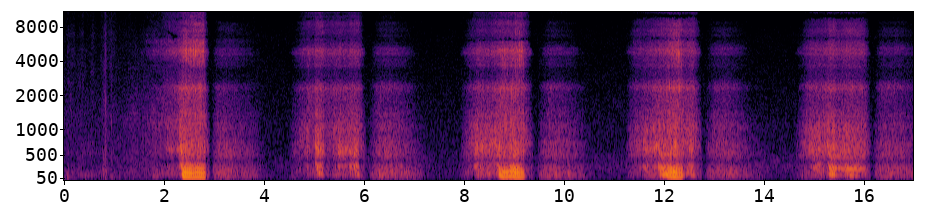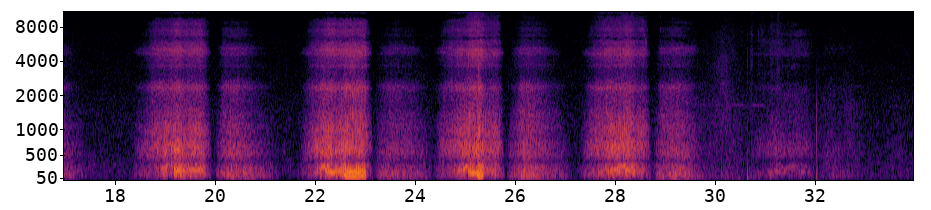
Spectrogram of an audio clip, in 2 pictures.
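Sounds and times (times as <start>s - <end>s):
loud rasping snoring: 1.7s - 3.7s, 4.6s - 7.0s, 8.0s - 10.2s, 11.3s - 13.6s, 14.7s - 17.1s, 18.5s - 20.9s, 21.8s - 23.9s, 24.5s - 26.8s, 27.4s - 29.7s
soft breath out: 23.2s - 24.3s, 28.6s - 33.0s.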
